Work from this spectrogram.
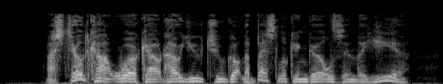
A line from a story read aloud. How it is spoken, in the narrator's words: muttered Dean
